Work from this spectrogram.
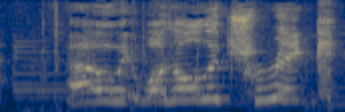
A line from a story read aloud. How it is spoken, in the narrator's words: cried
